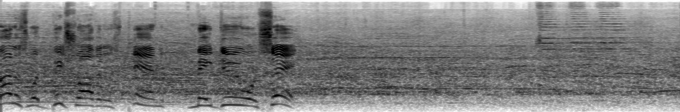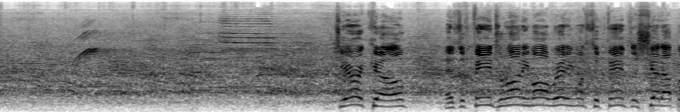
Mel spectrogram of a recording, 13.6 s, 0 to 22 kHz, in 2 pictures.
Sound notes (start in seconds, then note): 3.1 crowd cheering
